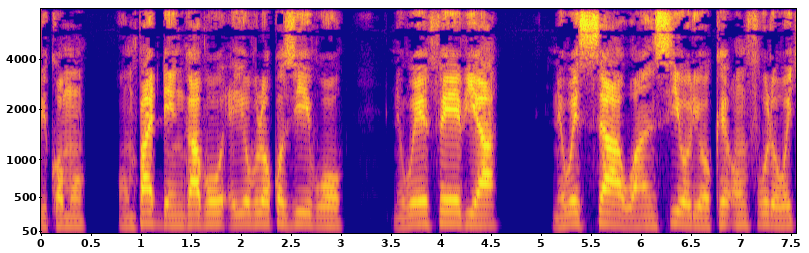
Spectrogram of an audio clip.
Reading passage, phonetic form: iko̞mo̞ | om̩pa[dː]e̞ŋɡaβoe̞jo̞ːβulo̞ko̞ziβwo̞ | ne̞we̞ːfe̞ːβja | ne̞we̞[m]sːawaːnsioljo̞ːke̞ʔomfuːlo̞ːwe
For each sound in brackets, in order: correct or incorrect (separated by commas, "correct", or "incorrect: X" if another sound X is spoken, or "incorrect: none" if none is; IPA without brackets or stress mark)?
correct, incorrect: none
